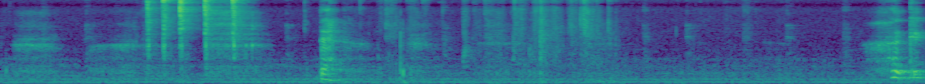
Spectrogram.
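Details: Quiet room with scattered tapping and clattering of a toy, a low hum and brief soft rustles; no clear animal call.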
